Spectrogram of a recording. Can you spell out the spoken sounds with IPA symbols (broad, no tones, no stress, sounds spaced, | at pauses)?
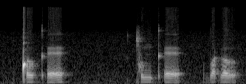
ǃ ɤ kʼ ɛ | ǀ u ŋ kʼ ɛ | dˤ ə ɡ ɤ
